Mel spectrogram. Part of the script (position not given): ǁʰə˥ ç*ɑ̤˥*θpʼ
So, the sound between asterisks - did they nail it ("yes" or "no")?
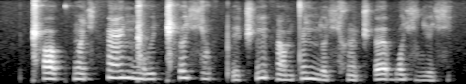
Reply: yes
